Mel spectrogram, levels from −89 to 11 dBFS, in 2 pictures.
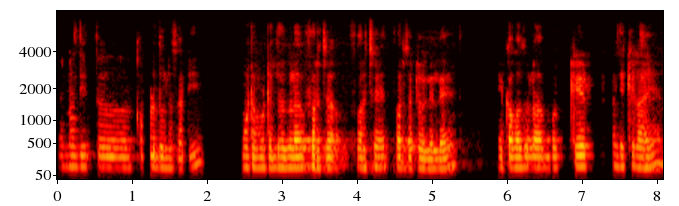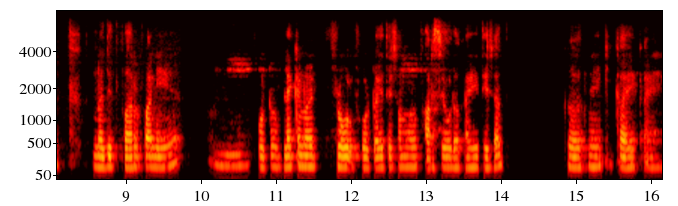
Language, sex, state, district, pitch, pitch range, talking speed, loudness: Marathi, male, Maharashtra, Dhule, 145 Hz, 140-150 Hz, 135 wpm, -32 LUFS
